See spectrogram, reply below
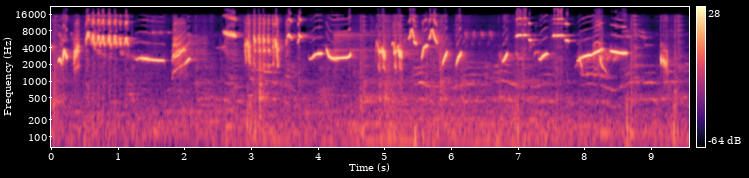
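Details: Caged songbird in full varied song, rapid buzzy trills mixed with sharp whistled downslurs and upswept notes, phrases tumbling one after another with short gaps, quiet background.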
